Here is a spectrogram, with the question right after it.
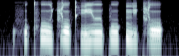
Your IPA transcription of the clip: hu˧˩ kʰuː˥˨t͡ɕoː˥˨kʰi˩˧ jɯː˧puː˧˥k̚ ŋi˩t͡ɕo˧˩

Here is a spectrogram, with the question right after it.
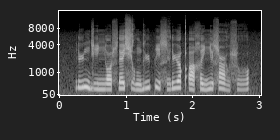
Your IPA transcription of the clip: ɾy˧˥˧ŋɡiː˨ɲɔː˨ɬ ɾɛ˦˥ ɕɔ̤˨ŋɡy˦˥piː˨ɬ ɛ̤˦˥ɾyː˦˥qʼa˨˩˦ χi˨˩˦ɲɨ˨˩˦ɬʕɔ̤˨˩˦ɬ ɔ̤˦˥

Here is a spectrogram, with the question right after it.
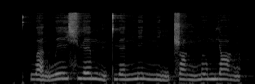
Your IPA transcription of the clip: pʰwa̰˨˩nwe˥ɪ̯ɕɥɛ˥ my̰˨˩t̪ɥɛ˧˥nn̪i˥˩n n̪ḭ˨˩ŋʈ͡ʂɑ˥˩ŋ n̪ɤ˥mjɑ˥˩ŋ

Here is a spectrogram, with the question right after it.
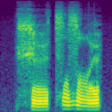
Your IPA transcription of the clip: xæ t͡sizˤæ

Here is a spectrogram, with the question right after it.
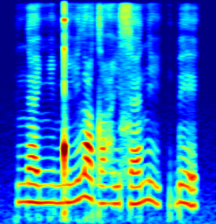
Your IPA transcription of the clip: næɲi ŋ͡ǃile dˤeɦisæni | ɓe

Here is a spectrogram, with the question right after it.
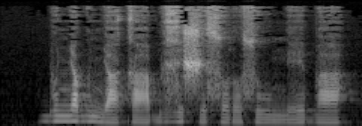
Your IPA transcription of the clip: bo˦ɲa˦ɡʷɪ˦ ɲaː˨ kaː˨bɪ˦ɣɪ˦ ʃɪ˨ so˨ ɾo˨suː˨ ŋeː˨˦ba˦

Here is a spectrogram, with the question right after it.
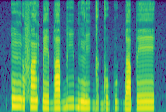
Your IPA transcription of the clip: kʷũ˧ŋə˨ fã˦k͡pe˨ba˧ biː˦bĩ˨ ɾi˨ ɡə˨ɡo˨ kʷi˧ɡ͡ba˨ peː˦

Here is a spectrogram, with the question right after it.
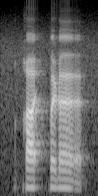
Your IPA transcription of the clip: qeʔ pəɽɜ

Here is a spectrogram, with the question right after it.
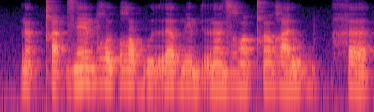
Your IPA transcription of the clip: ɾɐ̃ʔqʰɛʔzɛ̃b ʁuʔʁɔburɐb ẽbrɐ̃z ʁɔ̃qʰũʁaɾub | hɐ

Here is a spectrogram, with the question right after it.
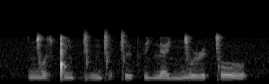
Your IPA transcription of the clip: ŋ͡ǀozǃĩʎɡ͡ǀĩɡ͡ǀɛ ǀɨt̪ʰɘʎ lɛʎ ŋ͡ǀuɭɨ ǀo

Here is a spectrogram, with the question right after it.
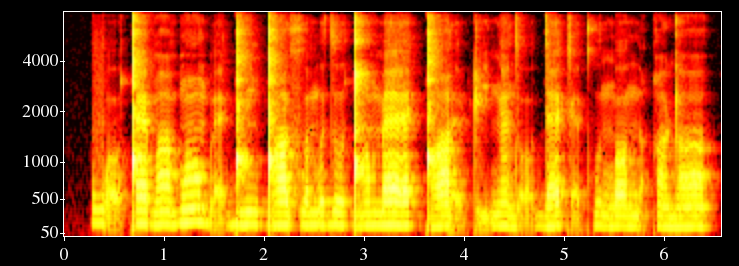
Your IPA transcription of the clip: vɔ̰ǃæbɑ̃ bɔ̃bæ̰ɡ͡ǃĩ ɡ͡ǃɑxʷɑmʊ d̪ʊɡ͡ǃɔ̃ mæ ɡ͡ǃɑ ɾə̰ ʈḭŋæ̃dɔ̰ dækæ̰kʷʰʌ ŋɔn̪ə̰qɔ̃ ɖɑ̃

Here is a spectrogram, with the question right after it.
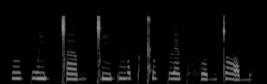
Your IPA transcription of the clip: upwĩp ǀɐb ǀĩpŋɔpǁuplɛp fobtɔb

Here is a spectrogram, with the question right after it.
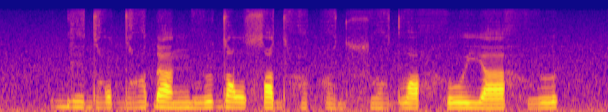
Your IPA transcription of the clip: ɡe̤de̤l dˤa̤ɗa ŋṳldɒl sˤədhṳqʷe̤d sʷa̤dðˤə hu jahṳl

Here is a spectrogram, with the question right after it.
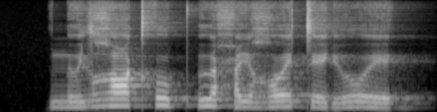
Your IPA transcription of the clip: nɯ˩˧lʲʁɑ˦kʰo˥˨ pʼɯ˥˨ħi˧˩ ʁo˦e̯ te˧˩ɾʲo˥˨e̯

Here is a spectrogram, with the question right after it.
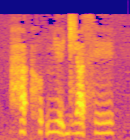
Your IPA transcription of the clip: hä˦ʔhʊ˦ʔ ɲḛ˦˨ɪ̯d͡ʑä̰˦˨se˦

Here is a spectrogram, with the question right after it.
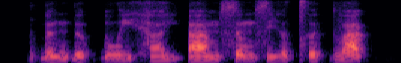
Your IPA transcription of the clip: ɗə˧˩nɗə˨˩p̚ɗu˧j ha̤˨˩jʔa˧m sə˧msi˧˩ə̯t̪ʰə˨˩t̚ va˦˥k̚

